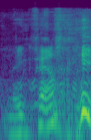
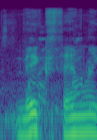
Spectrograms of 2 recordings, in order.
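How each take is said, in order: First: It is said in an ordinary speaking voice. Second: It is said on a very low pitch. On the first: "but in your normal voice" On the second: "Low, lowest note you could hit"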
